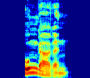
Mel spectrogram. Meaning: Hungarian (female person from Hungary)
- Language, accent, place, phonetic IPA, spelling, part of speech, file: German, Germany, Berlin, [ˈʊŋɡaʁɪn], Ungarin, noun, De-Ungarin.ogg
